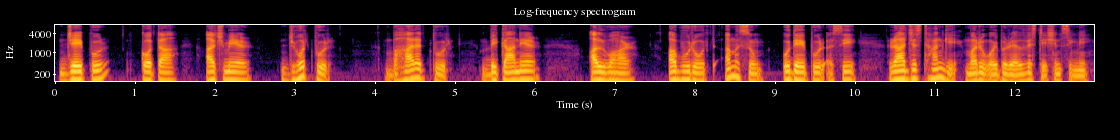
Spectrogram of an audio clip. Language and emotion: Manipuri, neutral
